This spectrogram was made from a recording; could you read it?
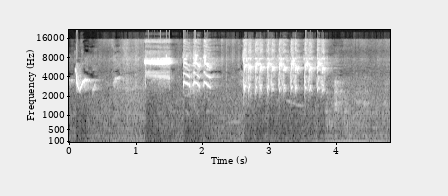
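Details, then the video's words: Caged selendang biru bird singing vigorously, a varied burst of high whistled notes, a bright sustained tone, then a fast run of repeated chattering chips, with faint low background hum. "Burung Selendang Biru GACOR !!!"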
